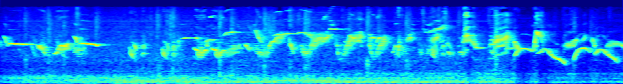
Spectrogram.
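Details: Chinese hwamei, a caged fighting bird with fanned tail and eagle-like wing display, sings rich swooping whistles that bend up and down in rapid varied phrases above a low background rumble.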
